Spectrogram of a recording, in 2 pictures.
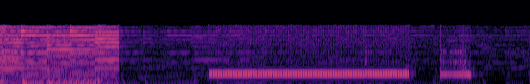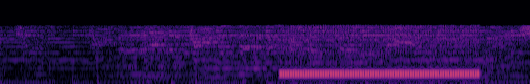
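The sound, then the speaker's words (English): A telephone ringback tone sounds in two long, steady bursts of about two seconds each, separated by a pause, as an outgoing call rings unanswered; faint background noise fills the gaps. “What is he up to that he's not answering the phone?”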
